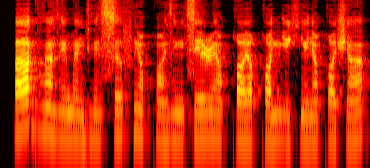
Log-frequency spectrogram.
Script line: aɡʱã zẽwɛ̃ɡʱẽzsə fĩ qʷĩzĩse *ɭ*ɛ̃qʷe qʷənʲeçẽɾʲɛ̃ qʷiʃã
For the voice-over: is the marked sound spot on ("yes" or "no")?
yes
